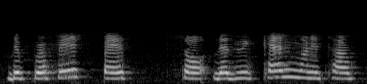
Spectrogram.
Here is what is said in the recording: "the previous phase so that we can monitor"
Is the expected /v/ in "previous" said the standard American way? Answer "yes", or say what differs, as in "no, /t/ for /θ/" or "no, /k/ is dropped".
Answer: no, /f/ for /v/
